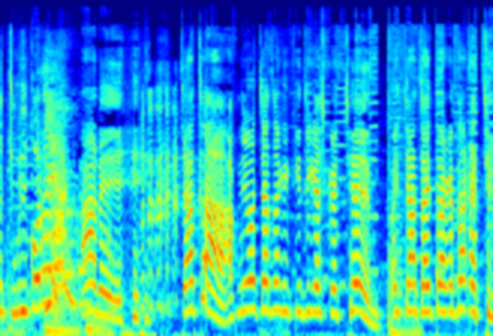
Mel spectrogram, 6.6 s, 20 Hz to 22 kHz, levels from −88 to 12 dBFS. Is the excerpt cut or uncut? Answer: uncut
